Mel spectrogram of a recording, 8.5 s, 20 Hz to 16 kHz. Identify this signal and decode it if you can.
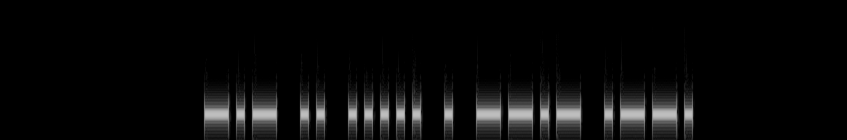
Morse code, heard as a keyed tone, about 15 wpm, 700 Hz. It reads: KI5EQP
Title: USA Call Signs - 6 Characters - Repeated 3x - 15wpm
